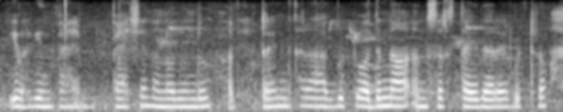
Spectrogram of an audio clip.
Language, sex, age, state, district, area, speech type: Kannada, female, 18-30, Karnataka, Uttara Kannada, rural, spontaneous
